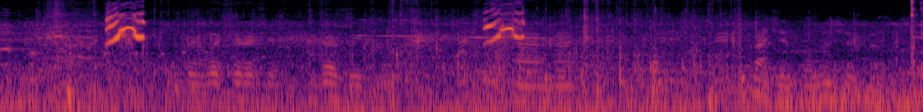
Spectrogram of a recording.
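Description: Large roosters at an outdoor poultry market give two short, loud calls a few seconds apart, rising over low background bustle and murmuring voices.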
